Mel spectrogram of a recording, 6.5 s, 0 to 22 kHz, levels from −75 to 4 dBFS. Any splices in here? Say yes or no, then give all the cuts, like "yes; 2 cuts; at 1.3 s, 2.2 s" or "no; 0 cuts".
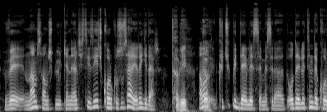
no; 0 cuts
